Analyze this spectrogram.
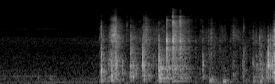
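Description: A paper bag crinkles and rustles close by.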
